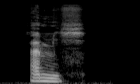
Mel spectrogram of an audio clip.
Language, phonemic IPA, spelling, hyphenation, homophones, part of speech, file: French, /a.mi/, amies, a‧mies, ami / amict / amicts / amie / amis, noun, LL-Q150 (fra)-amies.wav
- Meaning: plural of amie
